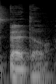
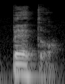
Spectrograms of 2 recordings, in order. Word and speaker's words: Beto: Because that's, like, my brother's nickname is Beto. It's pronounced Beto. Not Beto, not Badao. People pronounce the shit wrong like crazy and it drives me nuts.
